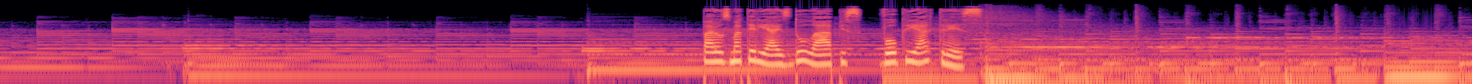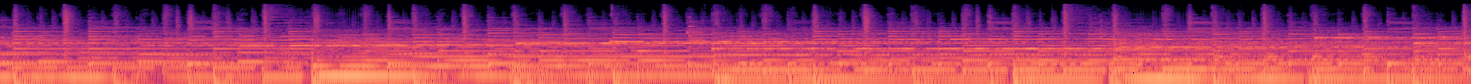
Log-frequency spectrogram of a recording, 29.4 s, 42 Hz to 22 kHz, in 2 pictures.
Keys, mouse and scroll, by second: 2.1 click, 5.3 click, 6.1 click, 6.8-9.2 drag, 10.6 click, 10.8 click, 11.5 middle click, 14.4 Tab, 14.6 z, 15.5 middle click, 15.8 click, 16.6 click, 17.2 click, 17.4 middle click, 18.3 click, 19.2-20.0 shift+drag, 21.4 click, 22.0 click, 22.6 click, 25.5 click, 26.1 Tab, 26.4-26.8 middle drag, 27.0 Tab, 27.8 click, 28.9 click, 29.2 shift+click.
